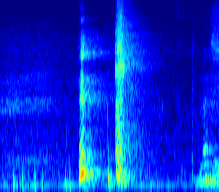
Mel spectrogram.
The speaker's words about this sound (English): that's my first sneeze ever on the TBC podcast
